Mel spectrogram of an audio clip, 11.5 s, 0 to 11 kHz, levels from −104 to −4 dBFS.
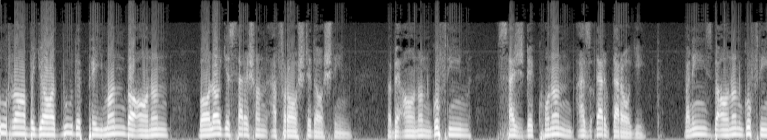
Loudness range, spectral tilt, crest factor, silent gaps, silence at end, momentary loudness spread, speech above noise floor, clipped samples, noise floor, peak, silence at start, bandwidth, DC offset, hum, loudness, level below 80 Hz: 4 LU; -9.5 dB/octave; 12 dB; none; 0 s; 12 LU; 36 dB; 1%; -46 dBFS; 0 dBFS; 0 s; 6.6 kHz; 0.6%; none; -11 LUFS; -30 dBFS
